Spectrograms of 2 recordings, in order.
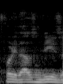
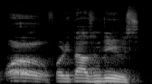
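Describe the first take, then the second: First: Said in the usual way. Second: Impressed, a touch higher; mildly wowed at the number; amazed. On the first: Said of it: "So I was like". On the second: Retold or imitated. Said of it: "I felt like that was a lot".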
